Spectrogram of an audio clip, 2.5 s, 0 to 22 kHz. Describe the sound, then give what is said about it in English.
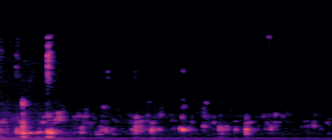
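Spiced coffee poured into a cup, giving a light, quiet trickle of liquid with many small splashing, dripping sounds and no voices. “And then we will add our spiced coffee until there's about half an inch or 3/4 of an inch of room at the top to float our cream on top.”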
